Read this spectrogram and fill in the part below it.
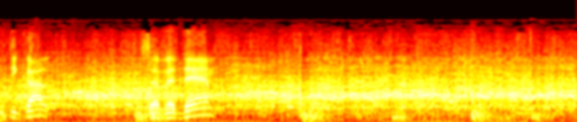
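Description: A crowd cheers and murmurs outdoors.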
